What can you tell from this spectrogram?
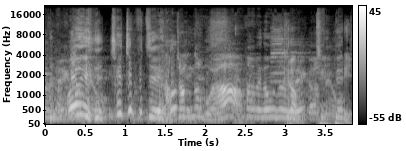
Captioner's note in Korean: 마이웨이 성우에 왁자지껄 떠들썩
